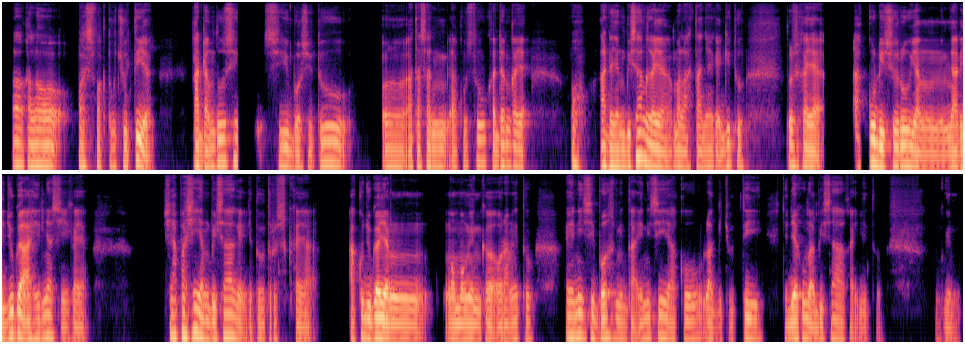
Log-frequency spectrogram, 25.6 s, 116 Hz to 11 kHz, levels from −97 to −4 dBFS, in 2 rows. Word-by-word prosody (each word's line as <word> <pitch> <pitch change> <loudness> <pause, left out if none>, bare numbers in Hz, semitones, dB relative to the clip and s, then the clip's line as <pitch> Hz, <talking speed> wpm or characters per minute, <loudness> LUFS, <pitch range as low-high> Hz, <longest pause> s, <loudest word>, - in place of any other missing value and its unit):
E - - +2
kalau, 115 -1 +3 0.4
pas 110 -3 0 0.2
waktu 105 +1 -7
cuti, 110 +6 +1
ya, 80 - -3 0.6
kadang 100 0 +3
tuh 135 0 +4
si 140 - -2 0.5
si 110 -1 -1
Bos 95 -1 -2
itu, 100 +4 -4 0.8
eee, 100 0 0
atasan 105 +1 0
aku 95 - -7
tuh, 130 +4 -1
kadang 115 +2 +1
kayak, 105 -2 0 0.5
"Oh, 110 -4 -3 0.2
ada 110 -1 +3
yang 100 0 +4
bisa 160 +10 +3
enggak 120 -9 +4
ya?" 95 - +2
malah 95 -1 0
tanya 100 0 -1
kayak 95 -2 -2
gitu. 110 -2 -5 0.6
Terus 110 0 +1
kayak, 100 -6 +4 0.5
aku 135 - 0
disuruh 110 +1 +5
yang 95 -2 +3 0.4
nyari 95 0 +2
juga 135 0 +6
akhirnya 105 +5 0
sih, 90 -7 -6
kayak, 85 -1 -5 1.0
"Siapa 120 +1 -1
sih 140 0 +4
yang 105 - +2
bisa?" 115 +4 +1
kayak 95 - -3
gitu. 85 +2 -6
Terus 100 -1 -8
kayak, 85 -2 -5 0.5
aku - - -3
juga 115 +2 +8
yang 100 -3 +7 0.7
ngomongin 95 0 +2
ke 95 - -1
orang 95 +1 -1
itu, 105 - -6 0.5
"Eh, 115 - +3
ini, 125 +1 +1
si 120 -2 -2
Bos 110 +2 +2
minta 100 -3 -4
ini 110 +3 -2
sih, 115 -1 -1
aku 105 +3 -4
lagi 85 -3 -4
cuti, 105 +4 -4 0.3
jadi 95 +1 -1
aku 115 - +1
nggak 85 -6 +1
bisa." 95 +3 -5 0.2
kayak - - -8
gitu, - - -30 0.8
mungkin. 90 -1 -8
105 Hz, 165 wpm, -23 LUFS, 95-115 Hz, 1.0 s, juga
